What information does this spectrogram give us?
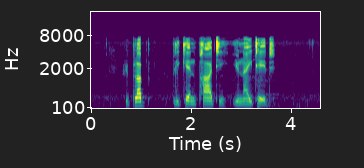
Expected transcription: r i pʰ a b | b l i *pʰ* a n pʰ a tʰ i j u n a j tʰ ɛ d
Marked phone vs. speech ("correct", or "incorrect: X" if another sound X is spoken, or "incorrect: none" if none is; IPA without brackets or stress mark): incorrect: kʰ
